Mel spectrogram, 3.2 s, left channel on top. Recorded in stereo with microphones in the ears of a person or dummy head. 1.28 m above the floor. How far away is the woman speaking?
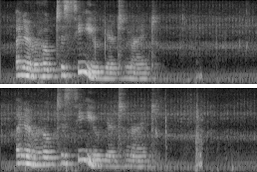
About 1.2 m.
